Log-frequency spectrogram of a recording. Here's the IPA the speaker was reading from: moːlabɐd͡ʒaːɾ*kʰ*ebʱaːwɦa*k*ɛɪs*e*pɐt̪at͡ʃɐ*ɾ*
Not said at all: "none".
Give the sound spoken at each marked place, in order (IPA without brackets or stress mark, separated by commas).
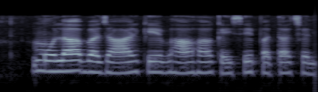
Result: k, k, e, l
